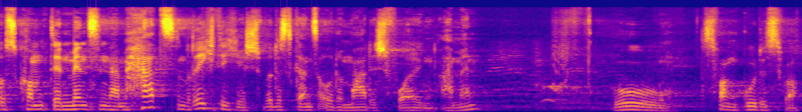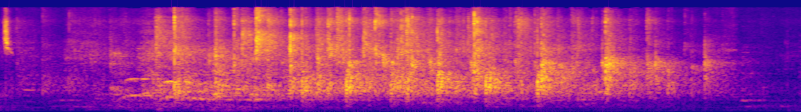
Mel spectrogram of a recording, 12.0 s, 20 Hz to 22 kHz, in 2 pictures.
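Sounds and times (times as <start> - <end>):
speech: 0.0 - 6.3
audience clapping: 6.2 - 11.8.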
